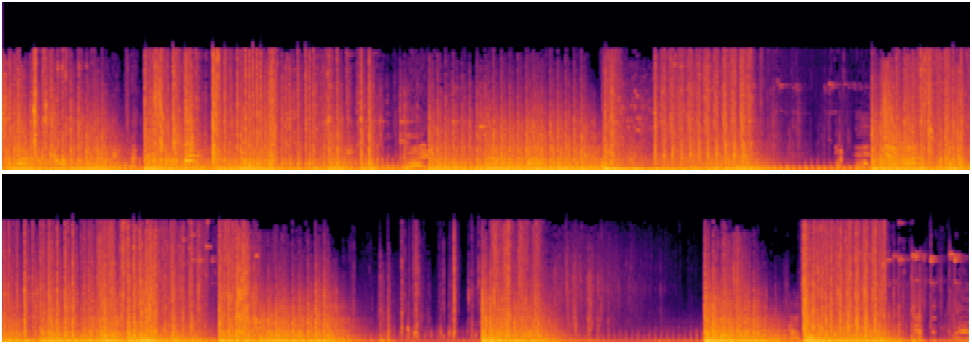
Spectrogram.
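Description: Rapid rifle fire rattles in loud bursts.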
